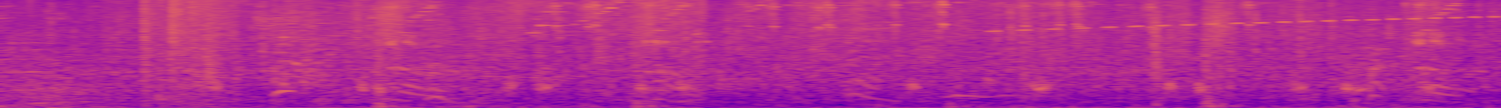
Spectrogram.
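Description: Ice blasts hiss and crackle in a video game.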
